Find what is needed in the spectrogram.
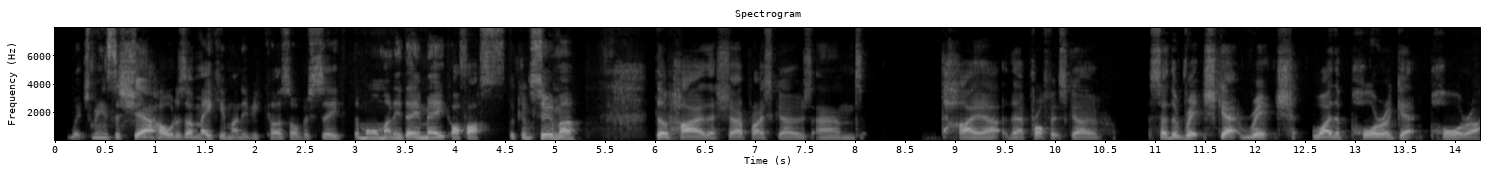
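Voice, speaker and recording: A man speaks in a West Country accent at medium pitch with ordinary pitch variation. The background is quiet. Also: moderate pace. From southwest England, Devon. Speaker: podcast co-host. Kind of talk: casual debate chat.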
